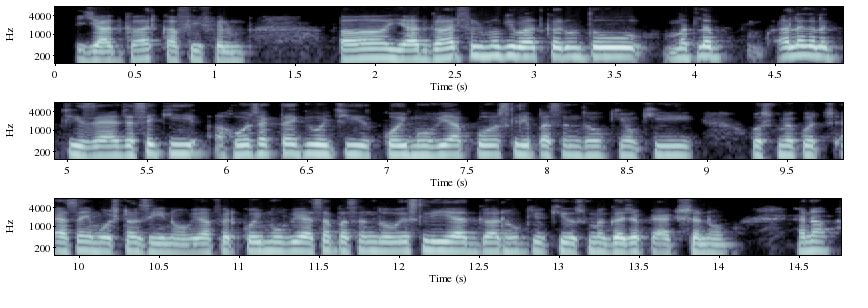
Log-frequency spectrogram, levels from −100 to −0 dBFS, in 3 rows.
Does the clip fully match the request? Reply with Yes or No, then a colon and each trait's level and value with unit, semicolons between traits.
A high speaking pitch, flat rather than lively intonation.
No: medium, 155 Hz; narrow, 2.2 semitones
